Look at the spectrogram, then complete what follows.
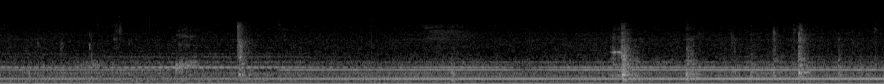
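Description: Steady electrical hum with a few light clicks scattered through it, the clearest about six seconds in.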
